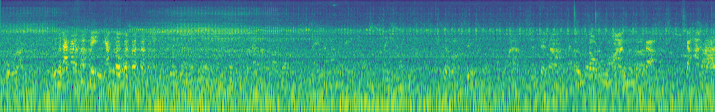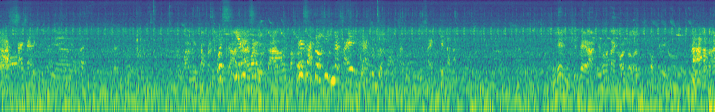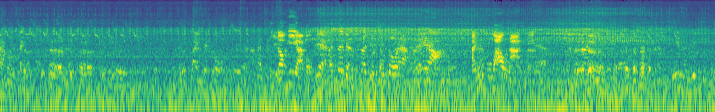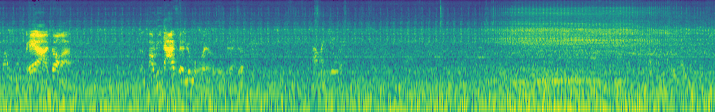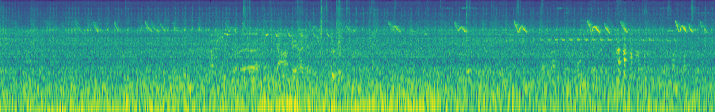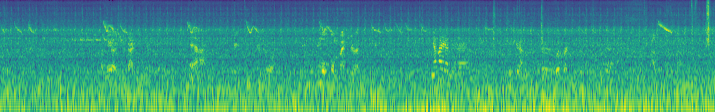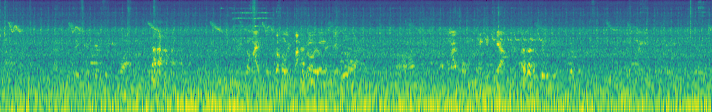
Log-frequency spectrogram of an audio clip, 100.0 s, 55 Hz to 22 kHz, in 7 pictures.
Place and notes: {"title": "牛稠河, Guanxi Township - In the river park", "date": "2017-08-14 17:16:00", "description": "traffic sound, Bird call, In the river park, Hakka people, Factory noise", "latitude": "24.79", "longitude": "121.18", "altitude": "133", "timezone": "Asia/Taipei"}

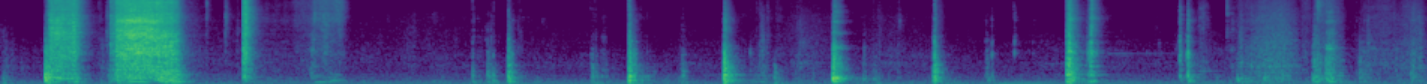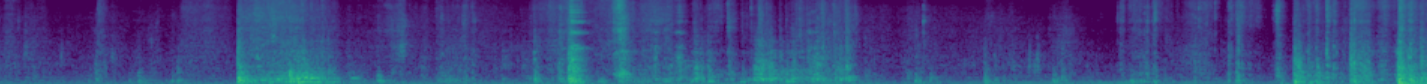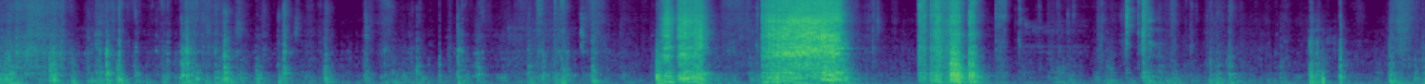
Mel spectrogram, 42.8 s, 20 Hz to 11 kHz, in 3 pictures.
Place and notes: {"title": "Murvica Zapad, Brewery Brlog, Murvica, Croatia - Brewery", "date": "2020-01-07 11:58:00", "description": "putting labels on bottles and packing them in boxes", "latitude": "44.14", "longitude": "15.31", "altitude": "63", "timezone": "Europe/Zagreb"}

